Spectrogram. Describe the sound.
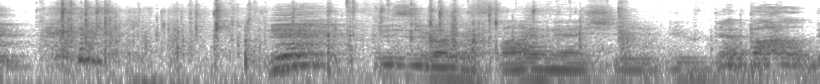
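A chip bag crinkles and rustles in quick, crisp bursts while people talk over it, the crackling bright and busy throughout.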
